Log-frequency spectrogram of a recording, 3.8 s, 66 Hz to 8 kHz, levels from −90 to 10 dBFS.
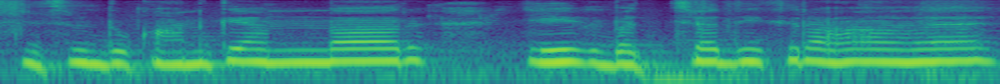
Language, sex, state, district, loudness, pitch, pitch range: Hindi, female, Chhattisgarh, Raipur, -13 LUFS, 235 Hz, 220-245 Hz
